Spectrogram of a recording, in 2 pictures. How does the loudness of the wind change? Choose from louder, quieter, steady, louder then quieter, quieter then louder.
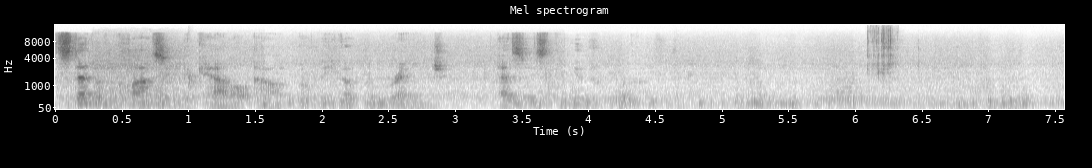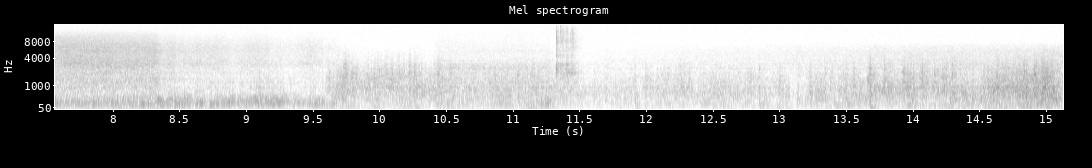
quieter.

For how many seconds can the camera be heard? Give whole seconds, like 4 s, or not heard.
3 s.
